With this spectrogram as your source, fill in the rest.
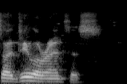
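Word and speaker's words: De Laurentiis: DeLauren, how do you say that? DeLauren? – No, it's DeLaurentis.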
